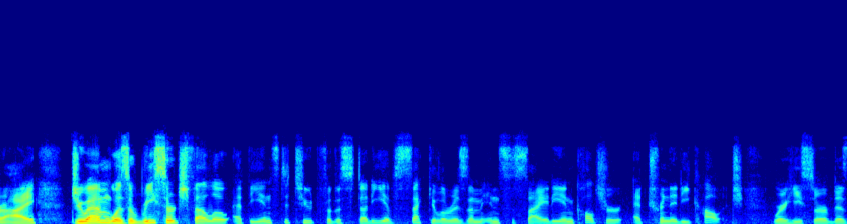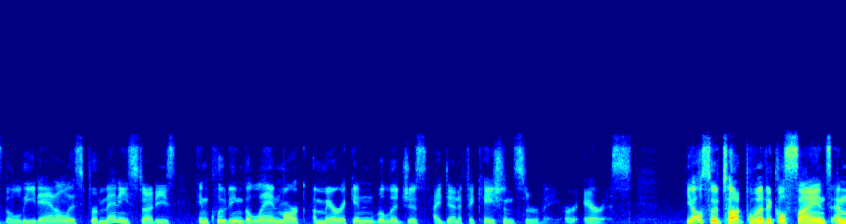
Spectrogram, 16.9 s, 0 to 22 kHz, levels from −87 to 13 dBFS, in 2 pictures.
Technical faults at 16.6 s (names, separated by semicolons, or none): none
